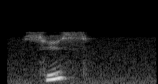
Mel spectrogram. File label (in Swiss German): "hus", alsace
